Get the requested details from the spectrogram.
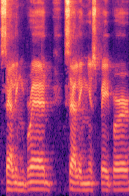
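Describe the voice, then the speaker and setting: A man with a Filipino accent speaks in a fairly low pitch with a bright, sharp tone. The recording is very clean and the background silent. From Philippines. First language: Filipino languages. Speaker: pastor. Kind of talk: interview. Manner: hesitant, many fillers.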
